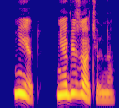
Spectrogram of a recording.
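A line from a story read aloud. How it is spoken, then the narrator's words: Sighing reply. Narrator (Russian): вздохнула я в ответ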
